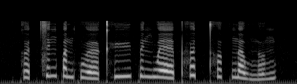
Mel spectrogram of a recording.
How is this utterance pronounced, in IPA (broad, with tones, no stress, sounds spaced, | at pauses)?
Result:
k ɵ˨˥ t̚ t͡s ɪ˥ ŋ p ɐ˧ n kʷ œː˨˩ kʰ yː˧ p ɪ˧ ŋ w ɛː˨ pʰ ɵ˥ t̚ t̪ʰ ʊ˧ k̚ n̪ ɐ˨˩ w n̪ ʊ˨˧ ŋ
